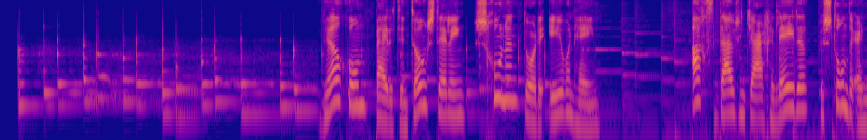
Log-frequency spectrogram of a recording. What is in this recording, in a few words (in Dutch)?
Museumtour, voice-over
